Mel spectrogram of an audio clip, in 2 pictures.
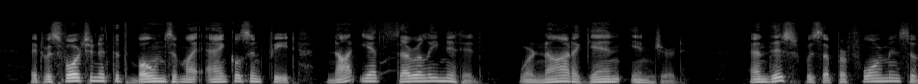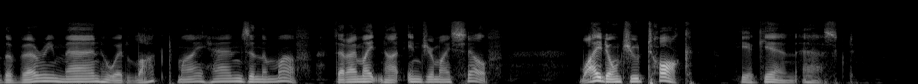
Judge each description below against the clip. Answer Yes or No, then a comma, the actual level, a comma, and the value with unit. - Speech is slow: No, average, 160 wpm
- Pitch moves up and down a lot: No, average, 4.6 semitones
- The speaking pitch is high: No, low, 120 Hz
